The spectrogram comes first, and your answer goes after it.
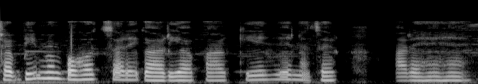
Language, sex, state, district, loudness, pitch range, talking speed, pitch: Hindi, female, Assam, Kamrup Metropolitan, -20 LUFS, 180-205 Hz, 140 wpm, 185 Hz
